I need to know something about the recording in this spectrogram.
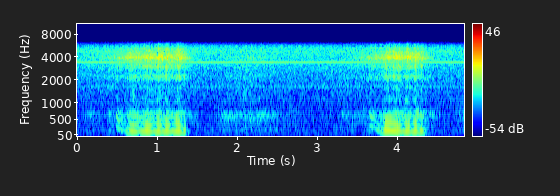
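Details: Person snoring at Keekoroke: two loud, rough, buzzing snores on breathing in, with quiet breathing out between them.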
